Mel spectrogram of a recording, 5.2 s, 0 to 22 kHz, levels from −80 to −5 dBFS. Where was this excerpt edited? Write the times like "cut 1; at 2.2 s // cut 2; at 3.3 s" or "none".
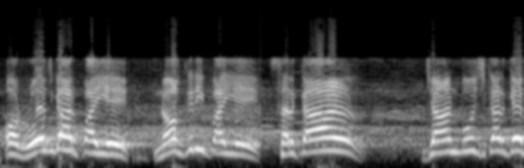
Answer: cut 1; at 2.6 s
